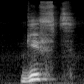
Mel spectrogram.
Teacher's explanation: menghembuskan udara, gift dan tidak ada getaran di tenggorokan. Itu namanya voiceless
